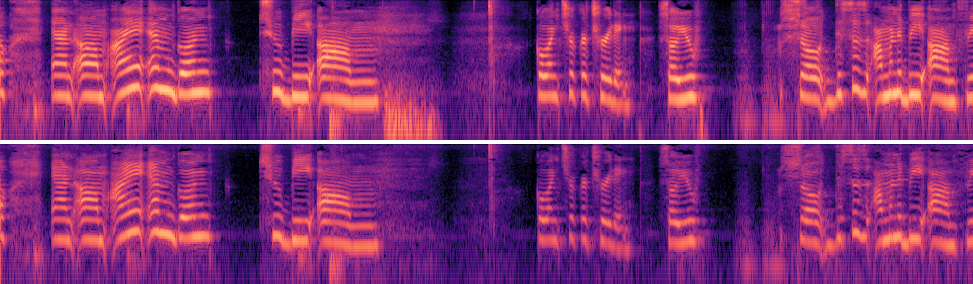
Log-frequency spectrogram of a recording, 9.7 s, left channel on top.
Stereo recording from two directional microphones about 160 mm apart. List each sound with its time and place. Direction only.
0.0 s a sound: 10° left (ahead or behind)
0.7 s speech: 5° left (ahead or behind)
3.4 s speech: centre (ahead or behind)
4.8 s a woman's voice: 25° left (ahead or behind)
